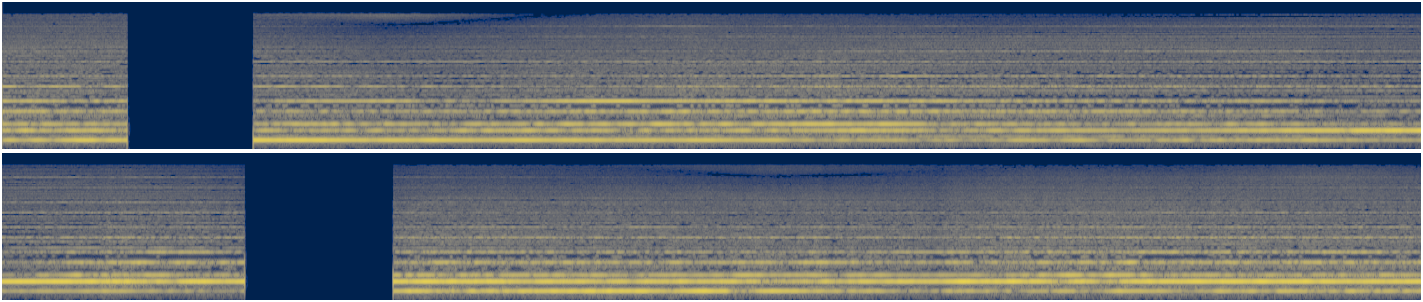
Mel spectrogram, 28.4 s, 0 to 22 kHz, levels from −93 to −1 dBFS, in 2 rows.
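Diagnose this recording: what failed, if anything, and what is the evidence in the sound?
Playback stall in the player: the sound halts from 1.25 to 2.51 s and from 16.61 to 18.1 s, too long for a brief dropout, likely from data starvation.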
